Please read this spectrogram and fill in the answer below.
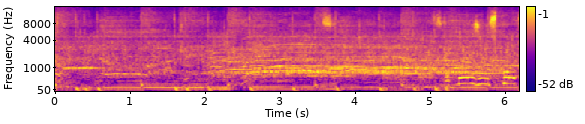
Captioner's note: crowd cheering; rock music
